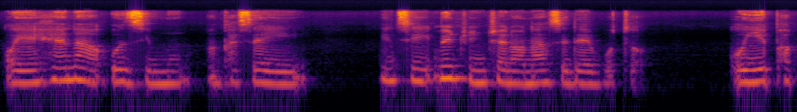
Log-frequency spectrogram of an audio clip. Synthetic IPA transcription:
ɔ˨jɛ˨ɦɛ̃˦nã˦a˨ʔɔ˦zi˨mũ˦˨ŋ̩˨kʰa˨sɛ˦je˨ | n̩˦tʰi˦mɛ̃˦t͡ɕᶣĩ˨ɲ̩˦t͡ɕʰᶣɛ˦nʊ̃˨ɔ˨nã˦sɪ˦dɛ˦˨bʊ˨tʰɔ˨ | ɔ̰˨jɛ˦pʰa˦

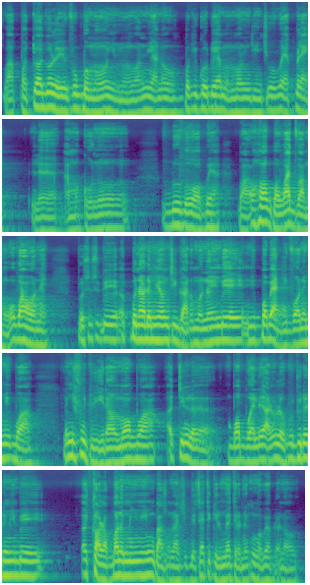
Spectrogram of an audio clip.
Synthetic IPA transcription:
wo̰˨a˨k͡pɔ˨t̪e˦wɔ˦d͡ʒo˦le˨je˨vo˦ɡ͡bo˨mẽ˨wo˦ɲĩ˨mẽ˨wɔ˨nũ˦ja˨nẽ˦wo˦k͡pe˦vi˦ɡo˦ɖo˦a˦˨me˨mɔ̃˦nũ˦d͡ʒi˨ŋ̩˦t͡ɕi˦wo˦be˦e˨k͡plɛ˦ | le˨a̰˨me˨ke˨o˨nẽ˦ | ɖu˦be˦wɔ˨ɸe˦a˦k͡po˨a˨e˦ɦɔ̃˦ɡ͡bɔ˨vɔ˦a˦d̪o˨a˨me˨wo˦va˦wɔ˨nɛ̃˨ | k͡pe˦su˦si˦be˦e˦k͡pe˦nã˦ɖe˦mĩ˦a˦ŋũ˦t̪i˦ɡa˨ɖo˦mẽ˨nẽ˦mĩ˦be˦mĩ˦k͡pɔ˦be˦a˨ɖi˨vɔ˨nẽ˦mĩ˦k͡pɔ˦a˨ | nẽ˦mĩ˦fu˦d̪u˨ɦi˨ɖã˨mẽ˨mɔ̃˦wɡ͡bɔ˦a˦ḛ˦t̪ĩ˦le˨bɔ˨bɔ˨ɛ˨ɖe˦a˨lo˦le˨ɸu˦d͡ʒu˦ɖe˦ne˦mĩ˦be˦ | e˦t͡ʃɔ˦lɔ˨ɡ͡bɔ˦nẽ˦mĩ˦mĩ˦ŋ̩˦ɡ͡ba˨zo˨nã˨ʃi˨ɡ͡be˨si˦a˦t̪i˦ki˨lo˨me˦t̪ɾe˨nẽ˨˦ke˦ɡ͡bɔ˨be˦k͡plḛ˨nã˨˦o˦˨

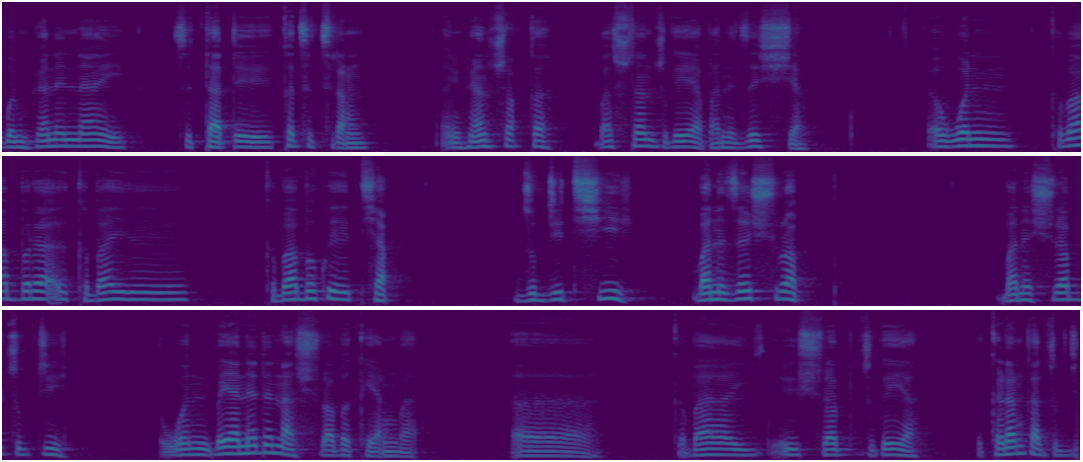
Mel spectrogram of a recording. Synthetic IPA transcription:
ɡ͡bo˨mɦʲʷa˦nɐ˦na˦i˨ | t͡su˨ta˨tkɐ˦t͡su˦t͡sɾa̰˨ŋ | ɐ̰˨ɦʲʷa˦n˦sʷa˦kːa˦ | ba˨sa˦nd͡zu˨k̬ɐ˦ja˨ba˨ni˨d͡zɐ˦ʃja̰˨ | ɐ˨wo˨n | kɐ˨ba˦bɾa˦kɐ˨ba˦ | kɐ˨ba˦bɐ˦ku˦tʲʰja˨k̚ | d͡zu˨k̬̚d͡ʒi˦tʲji˦ | ba˧ni˨d͡za˦ʃɾa˦p̚ | ba˨˧nu˧ʃɾa˦p̚d͡zu˧k̚d͡ʒi˦ | ɐ̰˨wʔo˨nbɐ˧ja˦ne˦t̬ɐ˦na˨ʃɾa˨pɐ˨kɐ˨ja̰˨ŋba̰˨ | kɐ˨ba˦ʃɾa˦p̚d͡zu˨kɐ˦ja˨ | kɐ˧ɾa˦ŋka˨d͡zu˨k̚d͡ʒi˦

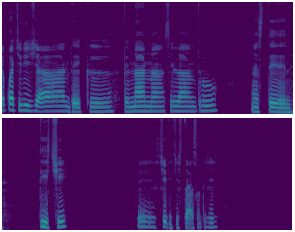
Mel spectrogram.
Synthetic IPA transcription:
a˦kʷa˦t͡ʃi˧ɾi˧ʒa˦˧ʔa˧nd̪e˨˧kɨ˧t̪e˧nã˧nã˧si˧la˧nd̪ɾu˦ | e˧st̪e˧ | t̪i˧t͡ʃi˦ | t̪e˧t͡ʃi˦ɾi˧t͡ʃi˧st̪a̰˦˧ʔa̰˧sã˧t̪e˧t͡ʃi˦ɾi˧

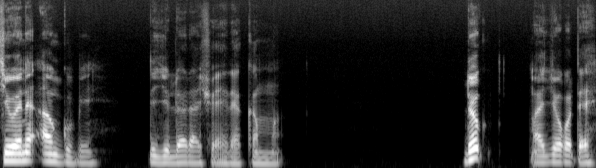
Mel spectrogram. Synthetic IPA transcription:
t͡ʃi˦we˦ne˦ʔa˦nɡu˨bi˨ | di˨d͡ʒi˨lo˦ɾa˨ʃʷa̰˨ḭ˨ɾa˨ka˦mːa˨ | du˦k | mʔa˨d͡ʒu˦ku˦te˦

